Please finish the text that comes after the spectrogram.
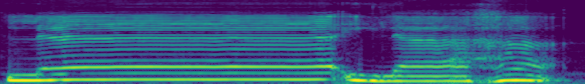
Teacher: اس مد کو آپ نے تقریباً 2 سے 2.5 سیکنڈ تک لمبا کرنا ہے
